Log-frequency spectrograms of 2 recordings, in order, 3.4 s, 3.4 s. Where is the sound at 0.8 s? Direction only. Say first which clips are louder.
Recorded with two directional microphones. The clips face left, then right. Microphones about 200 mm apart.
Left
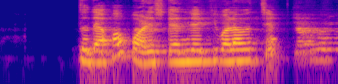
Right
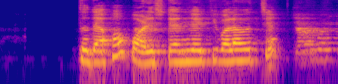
Right 3 dB; 25° right (ahead or behind).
